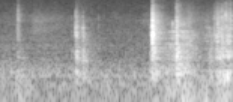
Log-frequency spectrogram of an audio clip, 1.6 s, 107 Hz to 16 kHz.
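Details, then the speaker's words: Technics MiniDisc deck (SJ-HD501 or SJ-HDA710, eBay untested) spinning up and trying to read: sharp irregular ticks as the mechanism hunts without settling; found to be a dirty laser and stuck sled rail, likely needing grease and clean. "Oh, actually, I can hear it spinning up. Yeah, it sounds like it's trying to read."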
